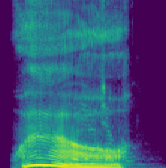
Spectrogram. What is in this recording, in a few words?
male voice long wow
